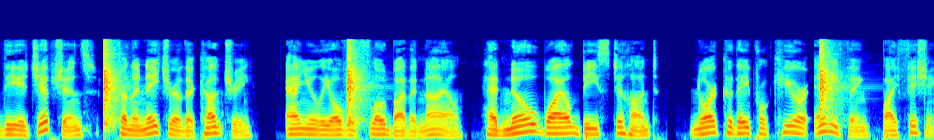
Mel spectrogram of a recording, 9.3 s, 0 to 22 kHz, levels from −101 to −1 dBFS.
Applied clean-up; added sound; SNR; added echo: none; Clapping; 4 dB; none.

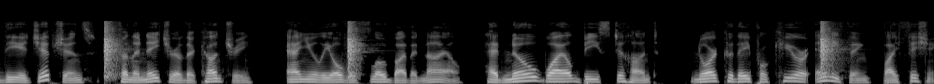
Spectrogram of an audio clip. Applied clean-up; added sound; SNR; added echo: classical method spectral subtraction.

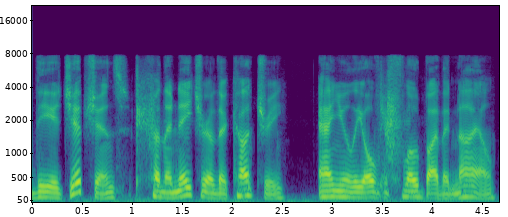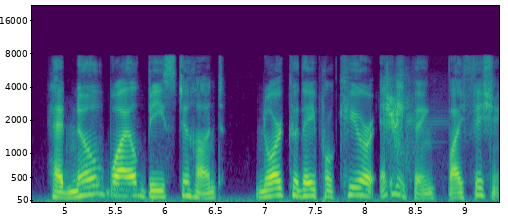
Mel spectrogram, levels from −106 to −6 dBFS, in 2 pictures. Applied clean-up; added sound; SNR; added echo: neural diffusion model UNIVERSE++.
